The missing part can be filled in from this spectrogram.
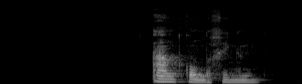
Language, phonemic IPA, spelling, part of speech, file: Dutch, /ˈaŋkɔndəɣɪŋə(n)/, aankondigingen, noun, Nl-aankondigingen.ogg
- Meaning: plural of aankondiging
